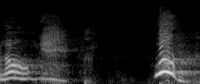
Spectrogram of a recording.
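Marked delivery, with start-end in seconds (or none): 1.5-1.9 high, loud, swooping "woo!"; loud whoop. Pretend. Preacher reacting to a bad smell, loud high whoop. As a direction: whoop it out at the stink. Exclaims at the stink.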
